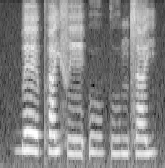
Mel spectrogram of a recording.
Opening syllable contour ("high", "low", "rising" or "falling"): falling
